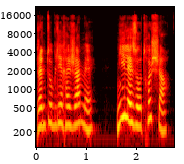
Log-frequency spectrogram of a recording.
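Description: Baby seagull, female, fearful and high-pitched, done by a woman reader. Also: measured pace. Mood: joyful. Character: frightened young female seagull chick.

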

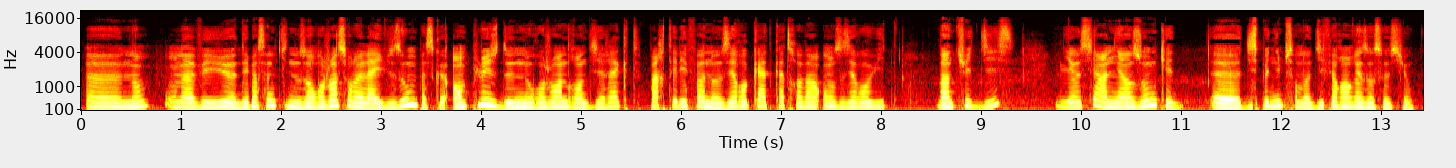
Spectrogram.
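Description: A woman co-hosts a call-in radio show. Her voice is smooth, warm and mellow, recorded close and dry in the studio. She speaks reflectively and hesitates often. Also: medium pitch, steady tone, brisk, dry recording. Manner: reflective, hesitant with many fillers.

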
